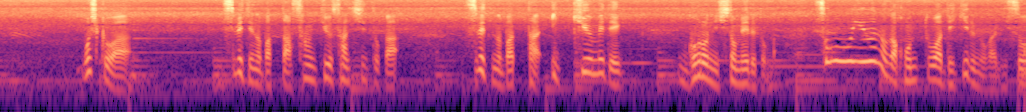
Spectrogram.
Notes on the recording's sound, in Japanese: 3月以来の富山にきております。久々の富山城公園を歩きながら話してみました。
